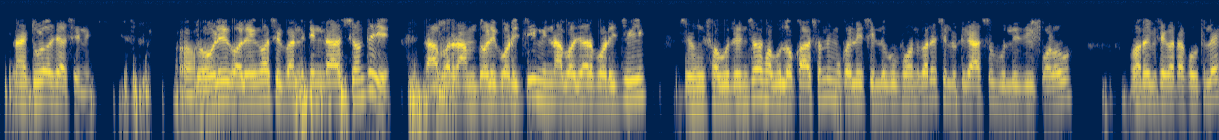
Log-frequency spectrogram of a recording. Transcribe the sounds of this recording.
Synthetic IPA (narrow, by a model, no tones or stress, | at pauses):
naɦĩt̪uɭɔsiasini | d̪ʱoɭikɔɭiŋɡɔsibʱanit̪iɳɖaːst͡ʃʰɔnt̪it̪apɔɾeɾamd̪oɭipɔɽit͡ʃʰiminabɔd͡ʒaɾpɔɽit͡ʃʰi | ssɔbud͡ʒʱinsʰɔsɔbulokɔasɔnt̪imũkɔlisilukupʰonkɔɾesiluʈikeasũbulːid͡ʒibipɔɭow | ɡʱɔɾebisekɔt̪ʰakowt̪ʰile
